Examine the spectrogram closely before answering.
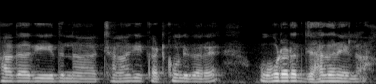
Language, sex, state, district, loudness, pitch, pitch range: Kannada, male, Karnataka, Bangalore, -19 LUFS, 145 Hz, 135-150 Hz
